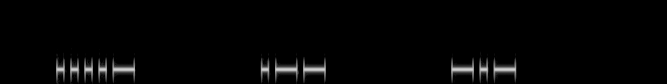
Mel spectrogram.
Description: Morse code, heard as a keyed tone, about 17 wpm, spaced as for 6 wpm, 700 Hz. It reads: 4WK
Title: USA Call Signs - 5 Characters - 6x Character Spacing - 17wpm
